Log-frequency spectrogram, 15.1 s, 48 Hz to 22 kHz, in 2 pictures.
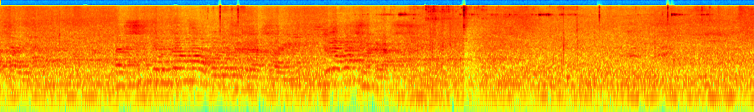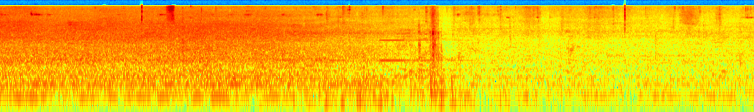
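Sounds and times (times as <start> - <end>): electric trains rumbling: 0.0 - 15.0
station noise: 0.0 - 15.0
brief tone: 11.3 - 12.2.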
